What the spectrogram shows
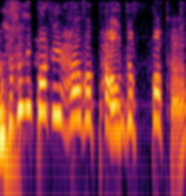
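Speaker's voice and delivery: put-on very high cooking-show host accent. Mid-scene, after someone remarks the accent turned into Julia Child: Julia Child accent. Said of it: "when the hell did this accent turn into".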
